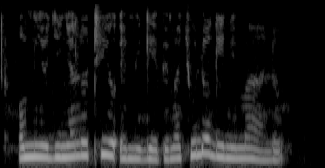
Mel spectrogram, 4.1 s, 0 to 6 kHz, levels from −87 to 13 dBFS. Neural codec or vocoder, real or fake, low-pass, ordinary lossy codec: none; real; 5.4 kHz; Opus, 64 kbps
